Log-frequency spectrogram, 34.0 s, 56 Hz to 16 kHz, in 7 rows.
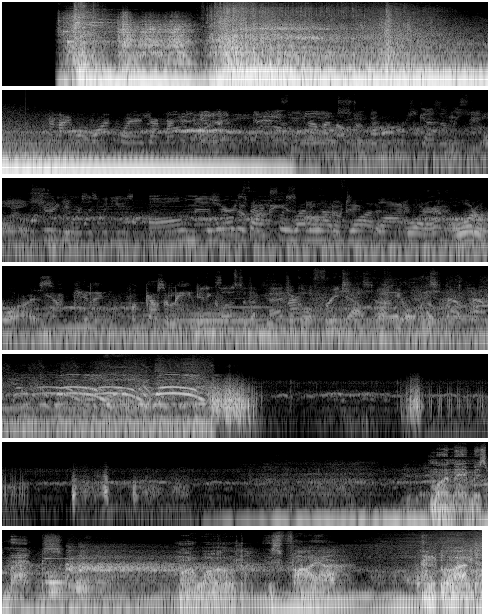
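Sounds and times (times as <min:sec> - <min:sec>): low rumble: 0:03.3 - 0:08.4, 0:26.0 - 0:33.9
warbling radio interference squeals: 0:21.6 - 0:27.1.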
